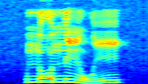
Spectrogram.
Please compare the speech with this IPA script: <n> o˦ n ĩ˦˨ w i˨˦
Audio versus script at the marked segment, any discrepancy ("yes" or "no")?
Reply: no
